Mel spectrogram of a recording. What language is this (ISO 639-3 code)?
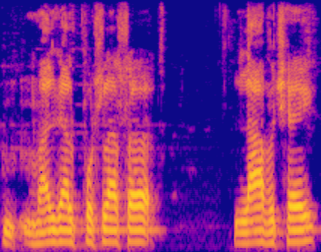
mai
